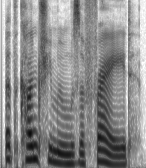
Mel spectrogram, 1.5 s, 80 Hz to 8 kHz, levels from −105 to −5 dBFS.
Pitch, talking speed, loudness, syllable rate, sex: 185 Hz, 205 wpm, -18 LUFS, 6.2 syllables/s, female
